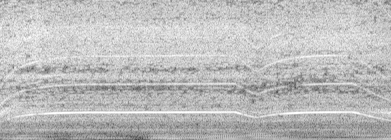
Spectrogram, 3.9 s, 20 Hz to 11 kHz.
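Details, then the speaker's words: Maktec MT870 rotary hammer in concrete mode: steady high motor whine identical to plain drill mode, no hammer blows or vibration; hammering not working, worn mode-change gear suspected. "isa kalian dengar dari suaranya ini sama saja tidak ada perubahan Seharusnya kan mode bor biasa itu suaranya halus dan untuk bor beton suaranya lebih kasar"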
